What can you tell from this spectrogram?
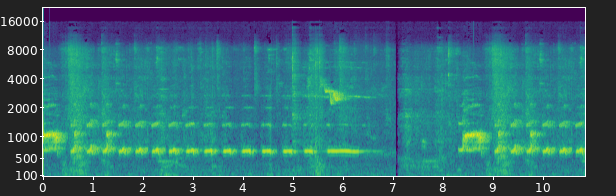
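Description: Perkutut bangkok (Thai-bred zebra dove) cooing its song: a loud opening note, then a quick run of short, even coos ending in a longer held note. About eight seconds in, a second phrase starts the same way.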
